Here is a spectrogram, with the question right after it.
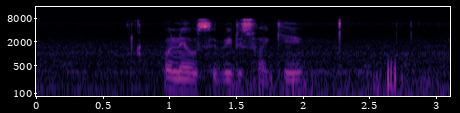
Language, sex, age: Southern Sotho, male, 20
